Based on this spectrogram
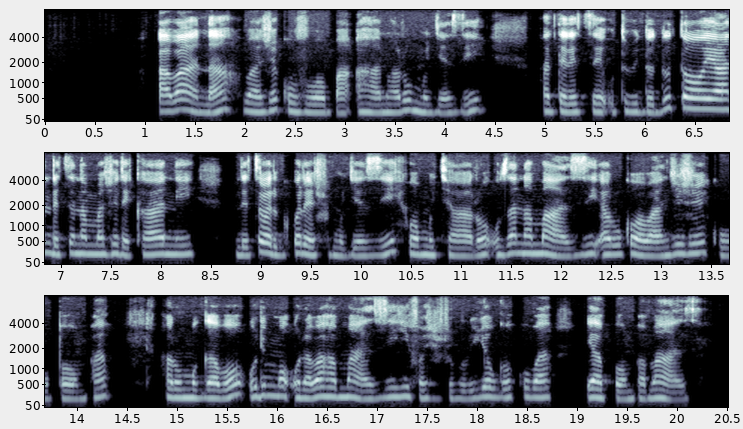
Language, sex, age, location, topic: Kinyarwanda, female, 18-24, Kigali, health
